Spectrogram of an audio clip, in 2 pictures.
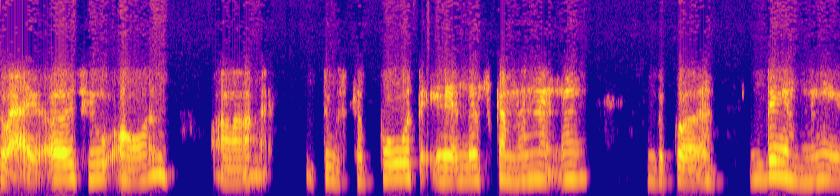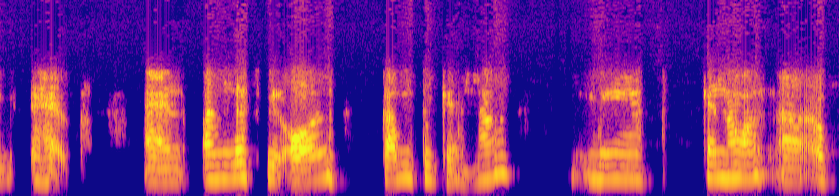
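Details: Dysarthria in ALS (motor neurone disease); the patient is a doctor who has ALS herself and attributes her impaired speech to the disease.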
